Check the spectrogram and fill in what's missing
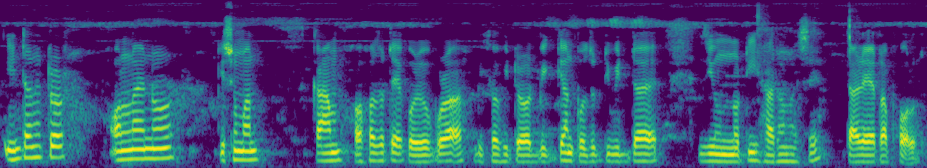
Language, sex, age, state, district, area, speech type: Assamese, male, 30-45, Assam, Lakhimpur, rural, spontaneous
